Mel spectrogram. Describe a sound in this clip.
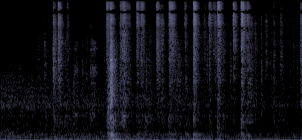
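A metal fork clinks and scrapes against a plate.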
